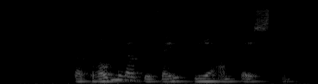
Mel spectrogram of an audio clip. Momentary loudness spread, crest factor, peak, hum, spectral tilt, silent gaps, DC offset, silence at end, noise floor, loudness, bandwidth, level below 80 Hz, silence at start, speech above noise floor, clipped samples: 9 LU; 18 dB; -36 dBFS; none; -5.5 dB/octave; none; under 0.1%; 0.1 s; -78 dBFS; -52 LUFS; 16 kHz; -80 dBFS; 0.35 s; 27 dB; under 0.1%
